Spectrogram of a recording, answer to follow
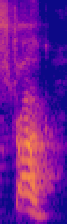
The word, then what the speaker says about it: Straka: I just learned that your last name is pronounced struck.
